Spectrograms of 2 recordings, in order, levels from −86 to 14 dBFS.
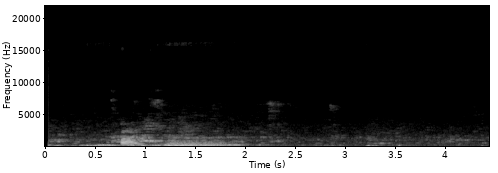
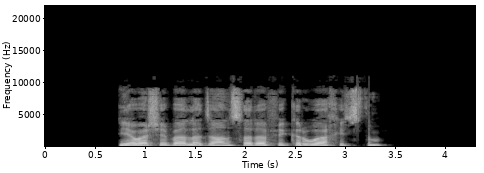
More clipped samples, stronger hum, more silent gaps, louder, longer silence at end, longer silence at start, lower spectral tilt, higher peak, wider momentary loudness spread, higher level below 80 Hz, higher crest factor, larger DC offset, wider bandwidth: neither; neither; neither; second, -23 LUFS vs -14 LUFS; about the same, 1.05 s vs 0.95 s; second, 0.05 s vs 0.75 s; first, -10.5 dB/octave vs -4.5 dB/octave; second, -6 dBFS vs 0 dBFS; first, 21 LU vs 9 LU; first, -38 dBFS vs -52 dBFS; first, 20 dB vs 14 dB; neither; second, 7.2 kHz vs 9.8 kHz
